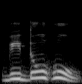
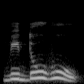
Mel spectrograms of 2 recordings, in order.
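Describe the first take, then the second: No difference in how they are said.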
